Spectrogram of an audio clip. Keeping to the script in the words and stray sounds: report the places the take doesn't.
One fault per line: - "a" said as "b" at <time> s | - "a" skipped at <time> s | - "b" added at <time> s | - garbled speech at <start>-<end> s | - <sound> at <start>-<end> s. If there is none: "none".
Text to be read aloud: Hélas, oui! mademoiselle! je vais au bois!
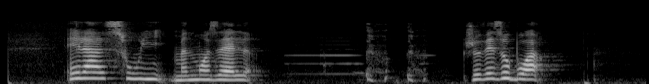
- cough at 2.8-4.4 s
